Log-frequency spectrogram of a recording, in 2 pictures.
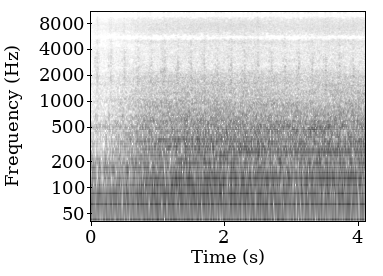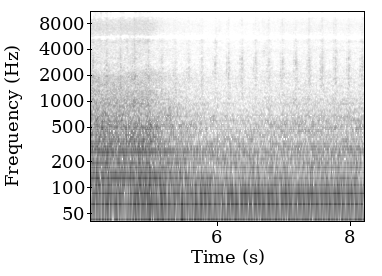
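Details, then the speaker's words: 2011 Cadillac Escalade, 6.2L V8 with AFM, 178 (thousand) miles, on day two of Marvel Mystery Oil and Sea Foam treatment. A steady tick of about four per second keeps pace with the engine, louder than the day before; a lifter is suspected. No check-engine light. "I think the noise got louder than uh I think it's louder today than yesterday"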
